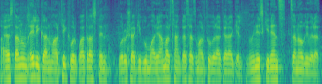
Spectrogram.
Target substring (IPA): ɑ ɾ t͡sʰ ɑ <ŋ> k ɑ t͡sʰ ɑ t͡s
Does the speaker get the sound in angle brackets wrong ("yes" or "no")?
no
